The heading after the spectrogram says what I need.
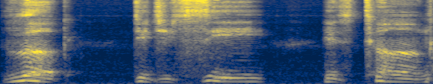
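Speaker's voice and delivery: slow, drawn-out creepy imitation of the guy; impersonating Steven. Vlogger mocking a creepy streamer's voice, slow and eerie. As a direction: mimic his slow, eerie way of talking. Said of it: "that's how he sounds".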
